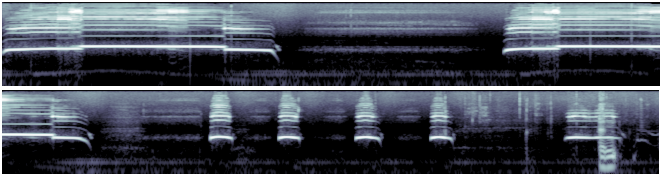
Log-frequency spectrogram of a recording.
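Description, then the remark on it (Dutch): A ceramic whistling jug, tilted further, gives two long, steady warbling whistles, then four short quick chirps and a final brief trill, clear with no talking. “En als ik hem wat verder kantel, dan klinkt hij zo.”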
